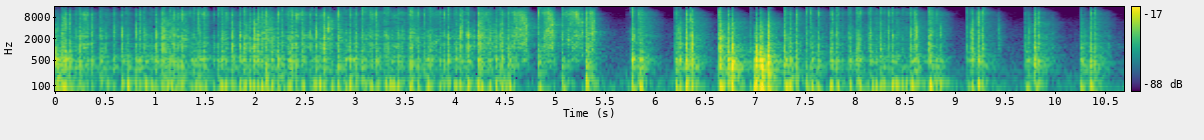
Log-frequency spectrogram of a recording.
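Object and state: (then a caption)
Granite countertop, tapped and scratched with nails. Long acrylic nails on both hands tap fast and scratch lightly across a large, solid, speckled granite countertop. For about the first five seconds there is a dense, continuous, bright clicking and scratching texture; after that it breaks into short separated bursts of rapid tapping with brief quiet gaps between them.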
